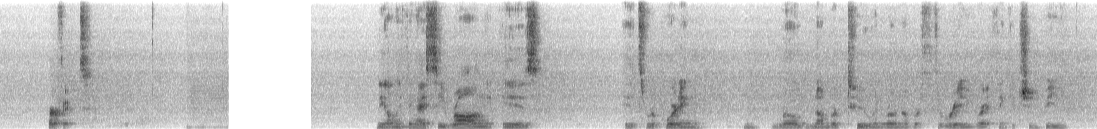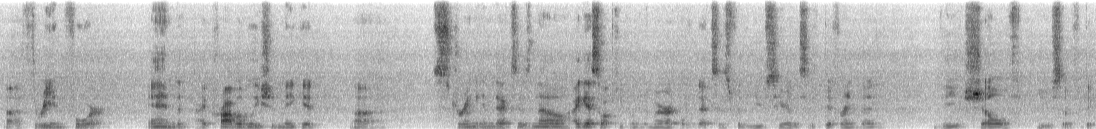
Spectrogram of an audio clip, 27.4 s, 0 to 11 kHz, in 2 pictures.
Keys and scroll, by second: 2.8 alt+shift+super+z.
